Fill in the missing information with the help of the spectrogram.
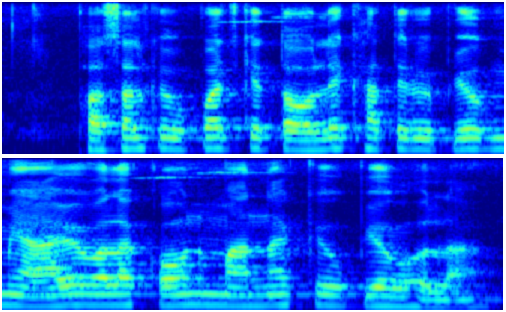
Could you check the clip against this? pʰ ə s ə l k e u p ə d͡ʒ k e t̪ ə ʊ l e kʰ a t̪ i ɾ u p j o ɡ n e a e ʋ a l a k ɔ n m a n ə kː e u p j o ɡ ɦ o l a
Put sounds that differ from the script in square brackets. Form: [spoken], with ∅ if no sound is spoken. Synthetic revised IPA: pʰ ə s ə l k e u p ə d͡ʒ k e t̪ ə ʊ l e kʰ a t̪ i ɾ u p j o ɡ [m] e a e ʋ a l a k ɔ n m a n ə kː e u p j o ɡ ɦ o l a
